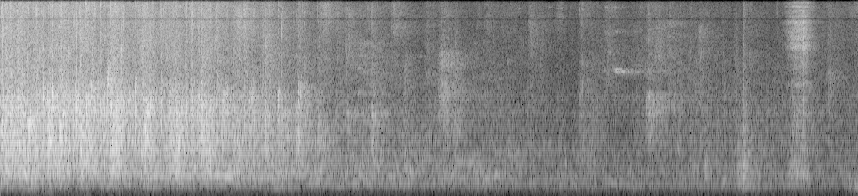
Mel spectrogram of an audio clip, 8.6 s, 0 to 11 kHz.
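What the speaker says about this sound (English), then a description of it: "Let's give all of these students a big round of applause." A school audience at a 6th grade awards ceremony applauds honored students, a full burst of crowd clapping that gradually thins and fades to scattered claps and quiet room noise.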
